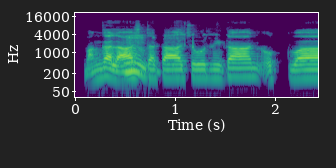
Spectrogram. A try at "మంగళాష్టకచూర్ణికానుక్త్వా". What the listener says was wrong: మంగళాష్టక దీర్ఘం లేదండి. మంగళాష్టక చూర్ణికానుక్త్వా.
